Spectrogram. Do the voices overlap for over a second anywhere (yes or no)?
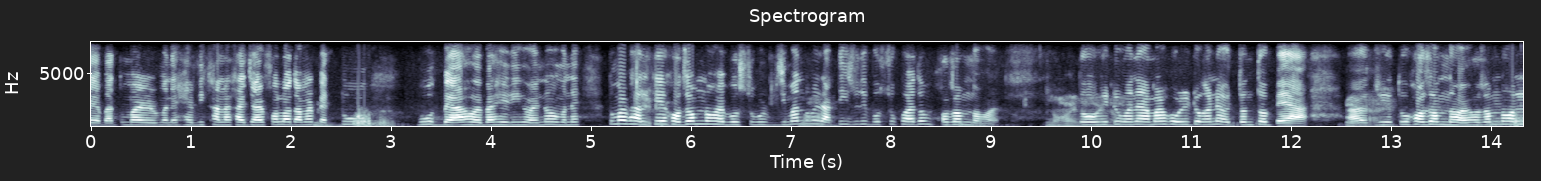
no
